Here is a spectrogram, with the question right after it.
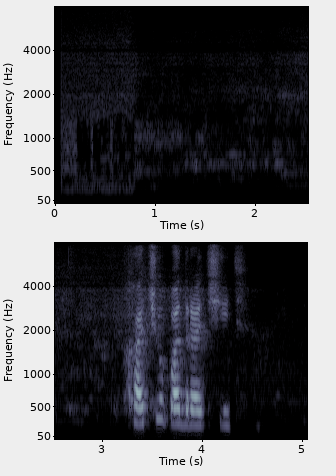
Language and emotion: Russian, neutral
